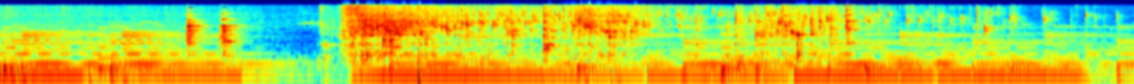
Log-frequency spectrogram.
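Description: Cinnamon sticks, bay leaves and cardamom frying in oil in a pan: after a quiet start with a couple of knocks, a loud hiss bursts in and settles into a steady close sizzle with faint crackles, accompanied by low background music.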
